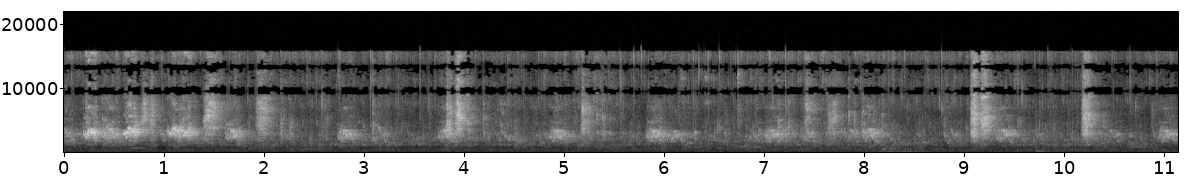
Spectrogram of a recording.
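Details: Budgerigars bred in captivity near The Hague, Netherlands, chirp repeatedly in their play area. The short squeaky notes come roughly twice a second amid a soft background of flock chatter.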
